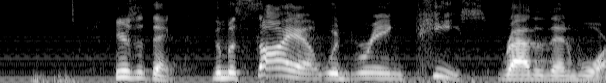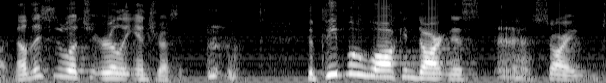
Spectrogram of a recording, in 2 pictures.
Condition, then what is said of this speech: None; typical speech.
